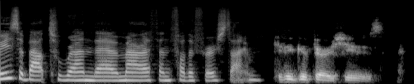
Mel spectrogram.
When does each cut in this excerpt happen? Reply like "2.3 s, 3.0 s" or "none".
2.7 s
